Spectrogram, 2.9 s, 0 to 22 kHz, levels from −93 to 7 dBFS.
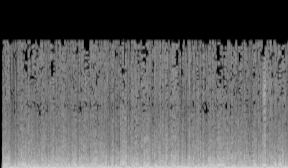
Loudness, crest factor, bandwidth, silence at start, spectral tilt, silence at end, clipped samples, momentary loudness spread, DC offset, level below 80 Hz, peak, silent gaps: -13 LUFS; 8 dB; 17 kHz; 0 s; -5.5 dB/octave; 0 s; under 0.1%; 0 LU; under 0.1%; -18 dBFS; -2 dBFS; none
